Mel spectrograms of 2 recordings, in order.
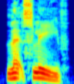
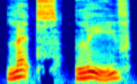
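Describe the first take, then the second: First: The two words run together like one word. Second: The two words are said separately.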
